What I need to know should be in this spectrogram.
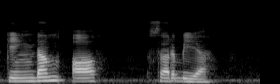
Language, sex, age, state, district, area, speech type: Gujarati, male, 18-30, Gujarat, Anand, urban, spontaneous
